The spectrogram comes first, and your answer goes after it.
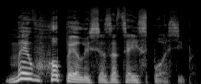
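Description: Lively man reading a comic tale. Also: on the low side, normal speed, no echo, clean studio sound. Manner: lively, wry comic storytelling. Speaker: storyteller. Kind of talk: reading a humorous story aloud.

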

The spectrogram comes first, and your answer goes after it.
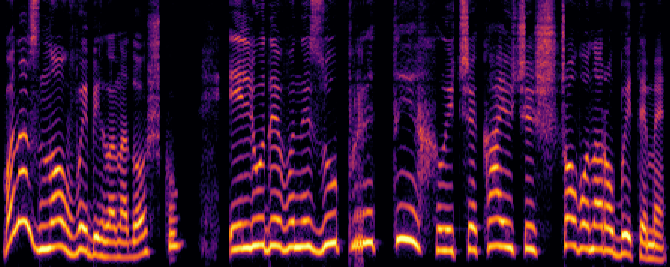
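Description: A woman narrating a children's story aloud, expressive and with dramatic pauses. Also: high voice, no room sound, studio quality.

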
